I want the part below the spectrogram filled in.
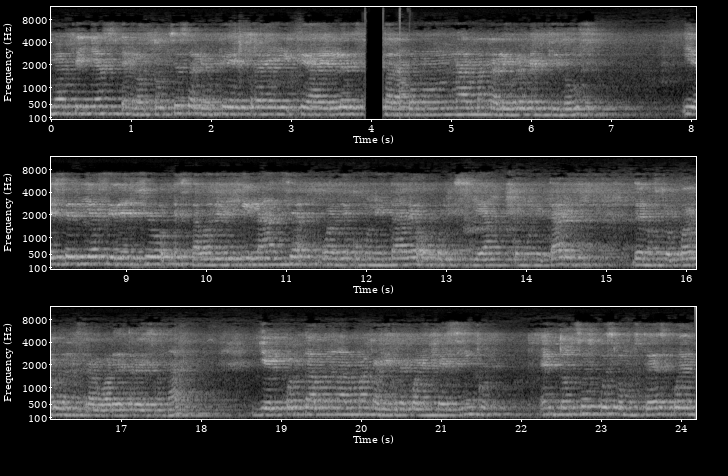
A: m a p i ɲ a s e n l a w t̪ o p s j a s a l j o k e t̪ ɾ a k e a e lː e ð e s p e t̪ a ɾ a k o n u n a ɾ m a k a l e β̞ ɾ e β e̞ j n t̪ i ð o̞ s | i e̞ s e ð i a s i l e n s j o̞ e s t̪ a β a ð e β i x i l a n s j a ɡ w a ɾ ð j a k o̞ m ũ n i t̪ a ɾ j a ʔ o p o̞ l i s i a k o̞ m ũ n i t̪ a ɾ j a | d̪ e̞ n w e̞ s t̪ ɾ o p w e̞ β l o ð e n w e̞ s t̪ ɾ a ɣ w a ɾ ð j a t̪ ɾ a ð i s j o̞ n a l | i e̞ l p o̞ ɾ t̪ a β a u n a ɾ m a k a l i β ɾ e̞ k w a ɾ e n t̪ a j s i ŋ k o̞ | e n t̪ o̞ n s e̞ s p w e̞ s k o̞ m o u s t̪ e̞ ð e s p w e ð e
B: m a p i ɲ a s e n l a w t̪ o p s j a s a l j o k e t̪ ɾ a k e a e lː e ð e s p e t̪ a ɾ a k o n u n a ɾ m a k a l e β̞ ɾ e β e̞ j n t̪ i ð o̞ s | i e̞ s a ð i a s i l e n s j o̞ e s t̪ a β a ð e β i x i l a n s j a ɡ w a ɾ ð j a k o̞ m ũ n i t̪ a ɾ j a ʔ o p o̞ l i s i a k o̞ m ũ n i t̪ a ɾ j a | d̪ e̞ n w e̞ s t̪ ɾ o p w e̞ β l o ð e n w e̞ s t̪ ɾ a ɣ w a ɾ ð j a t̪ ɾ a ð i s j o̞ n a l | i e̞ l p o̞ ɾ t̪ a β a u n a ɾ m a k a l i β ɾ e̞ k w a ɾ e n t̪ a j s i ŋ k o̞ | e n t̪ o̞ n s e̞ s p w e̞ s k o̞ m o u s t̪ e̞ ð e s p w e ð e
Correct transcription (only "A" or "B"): A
